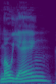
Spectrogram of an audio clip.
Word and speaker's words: Mojang: I know that lots of people probably already know this, but Mojang is actually pronounced Mojang.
